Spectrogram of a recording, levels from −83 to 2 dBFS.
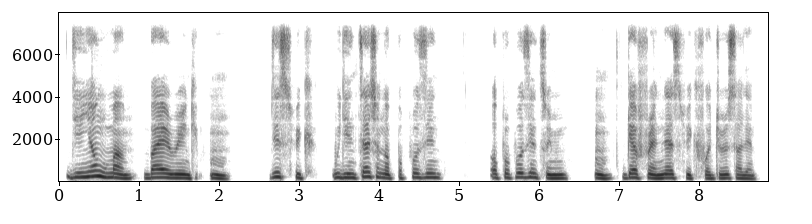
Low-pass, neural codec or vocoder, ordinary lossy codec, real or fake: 7.2 kHz; none; none; real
